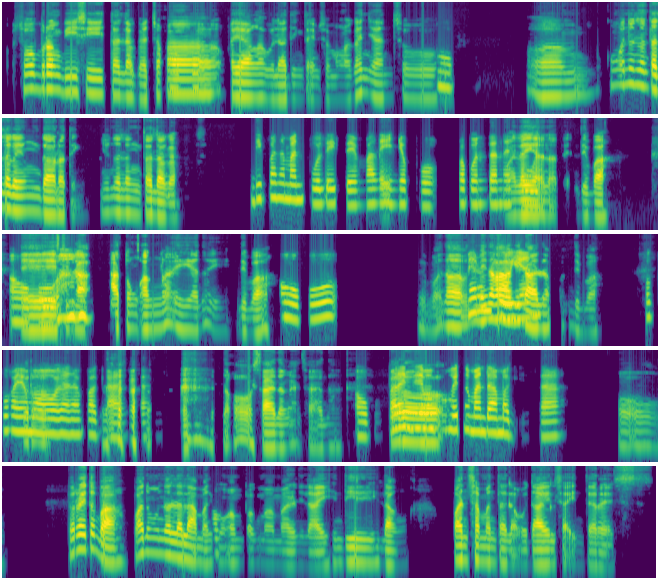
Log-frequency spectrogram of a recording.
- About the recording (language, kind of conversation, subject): Filipino, unstructured, Paano mo malalaman kung totoo ang pagmamahal ng isang tao?
- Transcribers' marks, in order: static; unintelligible speech; unintelligible speech; unintelligible speech; tapping; chuckle; chuckle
